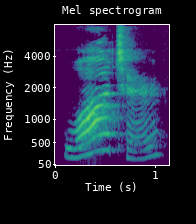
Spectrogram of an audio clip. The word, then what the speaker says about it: water: This hot water, it's spelled with an A, but it's the same sound.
